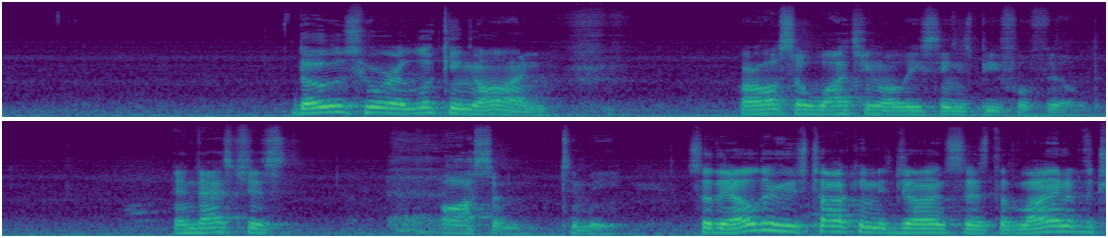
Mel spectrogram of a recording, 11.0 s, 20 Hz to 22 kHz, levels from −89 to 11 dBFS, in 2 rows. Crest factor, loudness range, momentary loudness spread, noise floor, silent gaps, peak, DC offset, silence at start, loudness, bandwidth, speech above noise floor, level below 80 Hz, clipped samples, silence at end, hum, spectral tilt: 18 dB; 7 LU; 16 LU; -50 dBFS; none; -8 dBFS; under 0.1%; 0.05 s; -26 LUFS; 17.5 kHz; 24 dB; -52 dBFS; under 0.1%; 0 s; none; -6 dB/octave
